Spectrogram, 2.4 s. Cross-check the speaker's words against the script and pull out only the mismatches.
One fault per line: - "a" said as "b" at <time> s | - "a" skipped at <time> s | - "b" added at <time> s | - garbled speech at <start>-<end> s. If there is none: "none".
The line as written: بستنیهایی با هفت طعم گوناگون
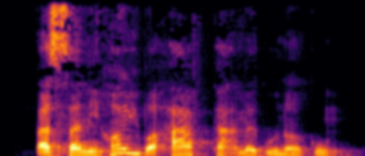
none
